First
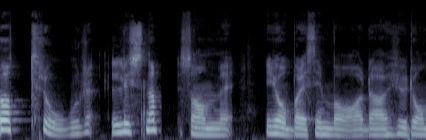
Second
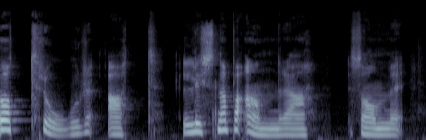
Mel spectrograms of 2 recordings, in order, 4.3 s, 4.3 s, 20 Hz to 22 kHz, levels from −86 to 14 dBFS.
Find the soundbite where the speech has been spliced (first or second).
first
